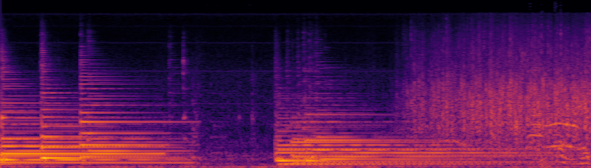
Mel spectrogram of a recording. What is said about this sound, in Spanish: Están los aplausos. Muy bueno.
